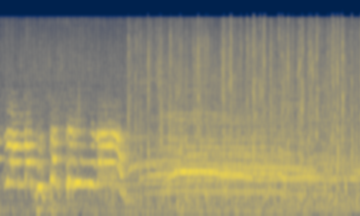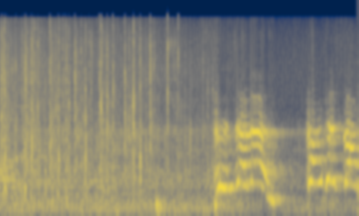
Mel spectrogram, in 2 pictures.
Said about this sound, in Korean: 제 말에 동의하시면 큰 박수 한번 부탁드립니다.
